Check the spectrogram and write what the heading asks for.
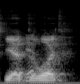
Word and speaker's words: Deloitte: I'm not sure about the exact pronunciation, Deloitte Digital? – Yes, Deloitte, yep.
